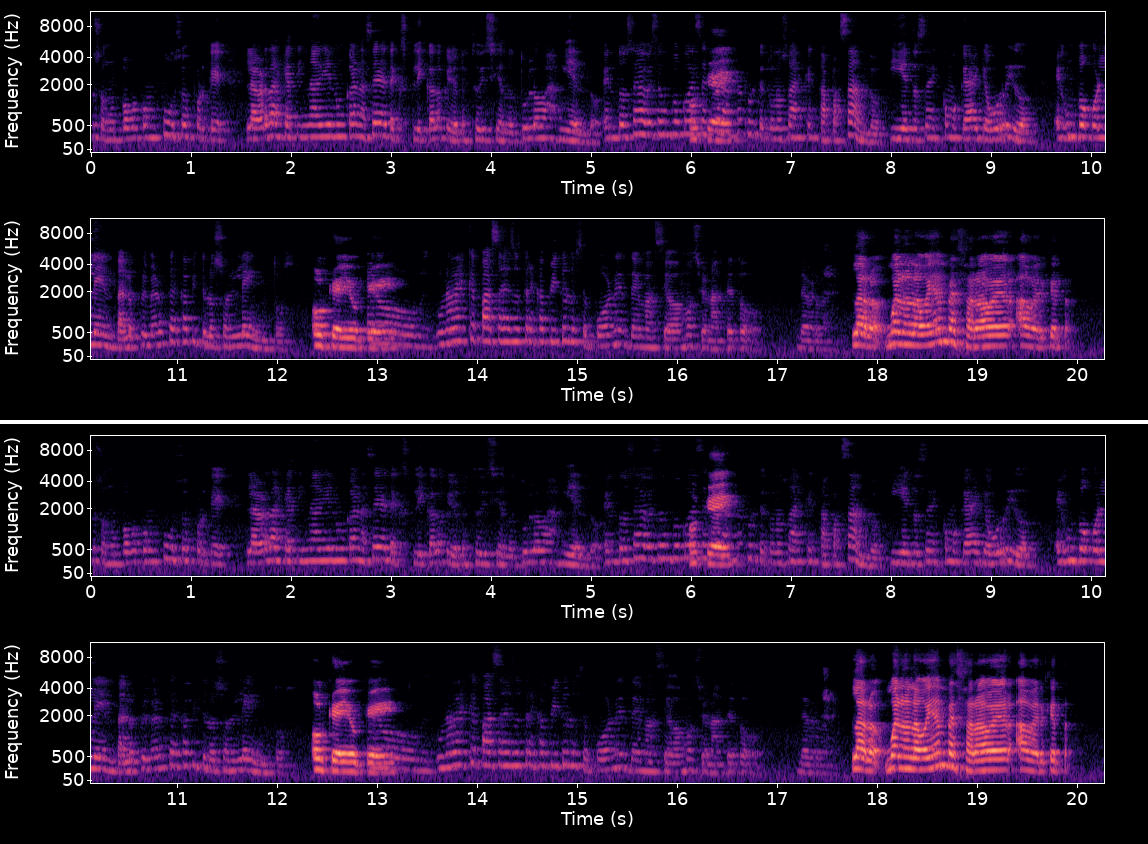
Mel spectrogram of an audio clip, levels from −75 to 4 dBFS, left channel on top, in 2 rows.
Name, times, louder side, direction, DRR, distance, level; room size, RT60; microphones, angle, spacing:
voice 1, 0.0-12.1 12.9-16.8 17.2-17.6, left 2 dB, 75° left, 0.6 m, -34 dB
voice 2, 6.0-6.4 12.3-13.2 17.7-19.9, right 4 dB, 70° right, 0.4 m, -19 dB
2.4 x 2.1 x 2.9 m
head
